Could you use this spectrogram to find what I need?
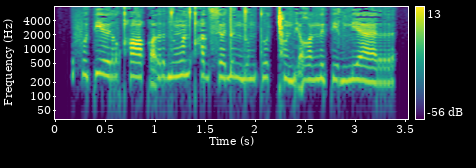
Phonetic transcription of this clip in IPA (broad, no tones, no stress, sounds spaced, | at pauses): f u pʲ øː r qʰ ɔː qʷ æ̰ r d ũː d qʰ ʏ d s ø d ɛ ŋ d o m tʷ ɛ ǀ ũ bʲ ɔ̰ ʁ ø ŋ ʏ pʲ o d mʲ æ r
